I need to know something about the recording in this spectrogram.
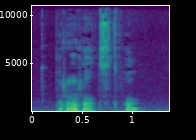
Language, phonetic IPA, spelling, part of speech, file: Polish, [prɔˈrɔt͡stfɔ], proroctwo, noun, LL-Q809 (pol)-proroctwo.wav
